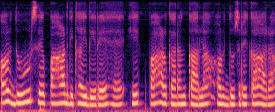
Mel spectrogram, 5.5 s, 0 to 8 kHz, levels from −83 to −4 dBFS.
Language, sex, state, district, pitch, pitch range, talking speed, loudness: Hindi, male, Uttarakhand, Tehri Garhwal, 225 Hz, 210-240 Hz, 185 wpm, -15 LUFS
